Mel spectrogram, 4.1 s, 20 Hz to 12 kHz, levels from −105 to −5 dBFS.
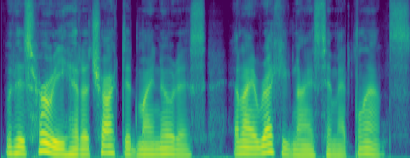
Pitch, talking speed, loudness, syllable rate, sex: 125 Hz, 190 wpm, -19 LUFS, 5.9 syllables/s, male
